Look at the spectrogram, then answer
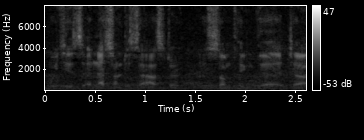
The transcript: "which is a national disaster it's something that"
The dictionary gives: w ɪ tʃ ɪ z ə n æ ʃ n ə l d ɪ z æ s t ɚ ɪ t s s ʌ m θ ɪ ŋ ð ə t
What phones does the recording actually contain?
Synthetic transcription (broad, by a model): w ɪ tʃ ɪ z ə n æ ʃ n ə l d ɪ z æ s t ɚ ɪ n s ʌ m θ ɪ ŋ ð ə t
